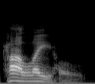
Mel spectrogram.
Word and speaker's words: kaleo: The word call is the Greek word kaleo, K-A-L-E, long O, which means to turn to.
